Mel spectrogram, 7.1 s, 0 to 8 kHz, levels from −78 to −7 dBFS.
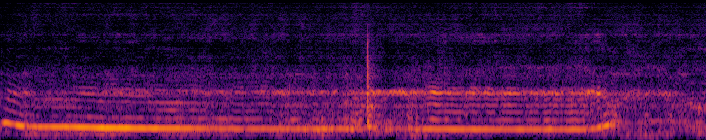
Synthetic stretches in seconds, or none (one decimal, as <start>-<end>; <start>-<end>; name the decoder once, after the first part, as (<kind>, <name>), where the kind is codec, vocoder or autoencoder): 0.0-7.1 (codec, SNAC)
